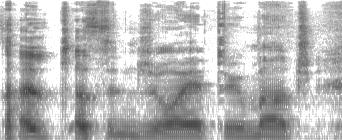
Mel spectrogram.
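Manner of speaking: low, soft, giggling voice. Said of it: "I can't stop laughing".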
